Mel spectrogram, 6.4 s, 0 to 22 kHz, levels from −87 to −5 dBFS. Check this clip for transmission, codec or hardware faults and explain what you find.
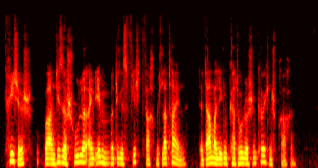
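One transmission fault is present in the speech. A burst of packet loss from 2.09 to 2.22 s drops about 120 ms. Concealment stretches and fades the last sound, appearing as smeared, decaying bands before speech resumes further on.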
